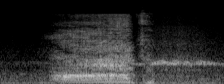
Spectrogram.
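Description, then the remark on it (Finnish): A single loud, rough bear roar on Svalbard bursts in and holds for about a second, then cuts off abruptly, leaving a quieter sustained tone behind it. No one speaks. “Ei helvetti, karhu. Onks toi nyt jo herännyt talviunilta?”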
